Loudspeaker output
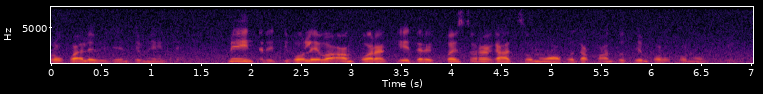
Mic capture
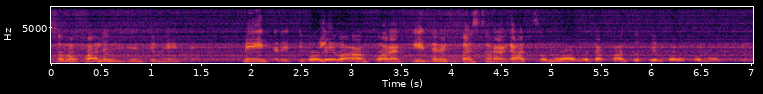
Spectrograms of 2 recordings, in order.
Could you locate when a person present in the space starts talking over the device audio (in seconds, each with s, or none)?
4.9 s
